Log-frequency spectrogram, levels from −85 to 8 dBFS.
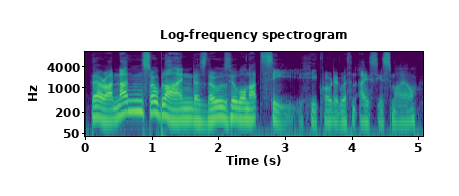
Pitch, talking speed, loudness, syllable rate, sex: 130 Hz, 200 wpm, -18 LUFS, 4.9 syllables/s, male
